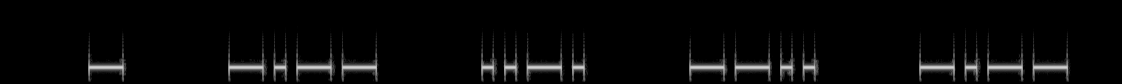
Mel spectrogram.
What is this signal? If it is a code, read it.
Morse code, heard as a keyed tone, about 10 wpm, spaced as for 6 wpm, 800 Hz. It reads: TYFZY
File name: LEZIONI / 8 YJ45 / 8 Y ws 10wpm 3952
